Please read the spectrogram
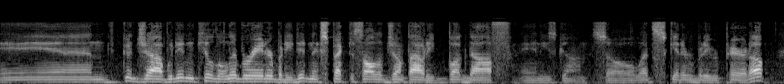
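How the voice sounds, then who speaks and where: At a fairly quick pace, a man speaks in a plain, everyday voice of medium pitch with ordinary pitch variation. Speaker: gaming clan trainer. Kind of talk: game training instruction. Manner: instructive, directive.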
